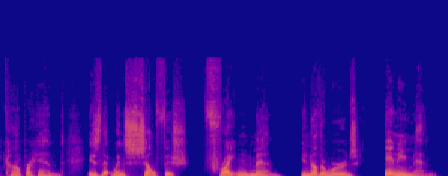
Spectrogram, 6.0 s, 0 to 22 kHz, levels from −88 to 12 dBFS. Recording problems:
none

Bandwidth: 14.5 kHz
